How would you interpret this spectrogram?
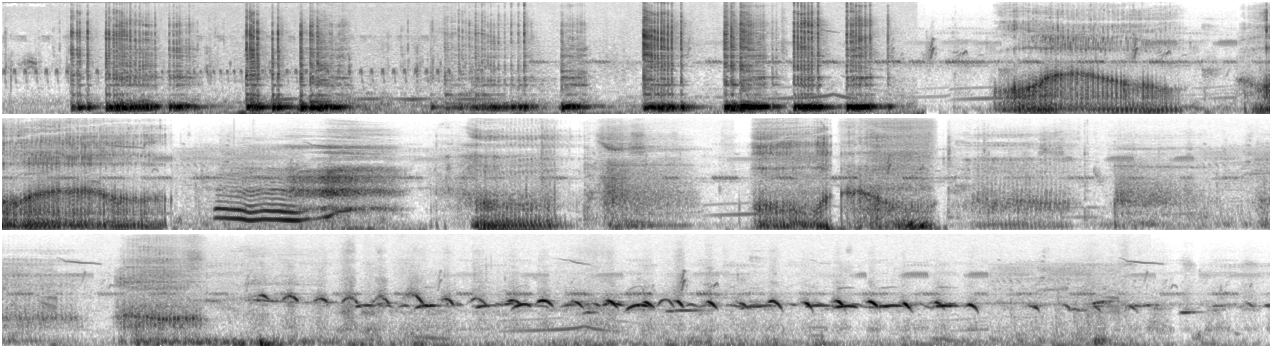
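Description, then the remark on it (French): An elephant feeds on leaves from a tree, with low rumbling grunts and loud bursts of rustling and crunching foliage, irregular, with no talking. “Éléphant mange miam miam miam des feuilles. Brrr, l'arbre.”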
